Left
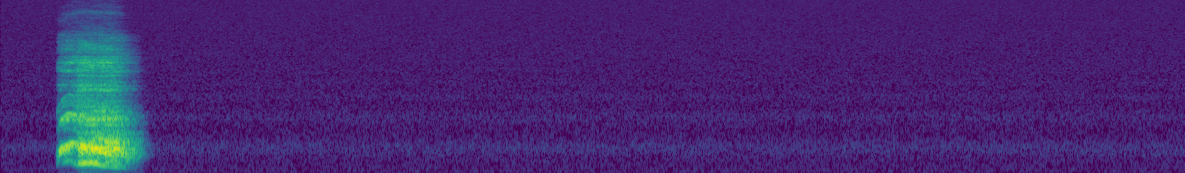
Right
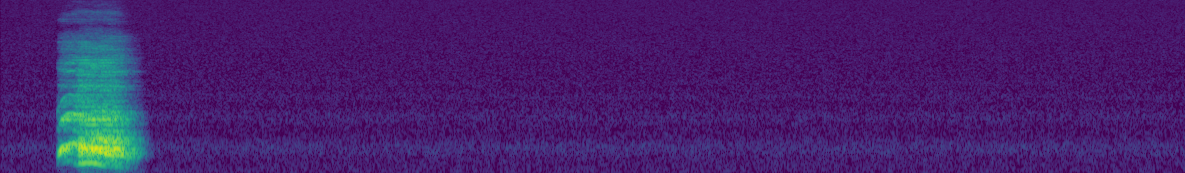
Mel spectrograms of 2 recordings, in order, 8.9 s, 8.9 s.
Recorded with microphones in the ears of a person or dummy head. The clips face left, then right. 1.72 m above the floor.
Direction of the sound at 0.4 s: 35° left (ahead or behind).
